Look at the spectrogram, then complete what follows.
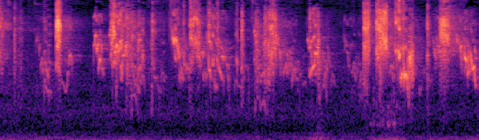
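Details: Budgerigars (Australian parrots) in a breeding setting give harsh squawks and chirps in uneven bursts separated by short gaps, the chattering rising again near the end.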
